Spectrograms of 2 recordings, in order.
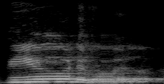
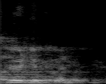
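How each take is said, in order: First: "Beautiful" with a long, swelling BEAU; BEAU-tiful, drawn out and falling; expressive first-syllable stress. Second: Said in the usual way. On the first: Shown as a demonstration. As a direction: stretch BEAU in "Beautiful" to show intensity. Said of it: "read like this". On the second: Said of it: "Not just beautiful".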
